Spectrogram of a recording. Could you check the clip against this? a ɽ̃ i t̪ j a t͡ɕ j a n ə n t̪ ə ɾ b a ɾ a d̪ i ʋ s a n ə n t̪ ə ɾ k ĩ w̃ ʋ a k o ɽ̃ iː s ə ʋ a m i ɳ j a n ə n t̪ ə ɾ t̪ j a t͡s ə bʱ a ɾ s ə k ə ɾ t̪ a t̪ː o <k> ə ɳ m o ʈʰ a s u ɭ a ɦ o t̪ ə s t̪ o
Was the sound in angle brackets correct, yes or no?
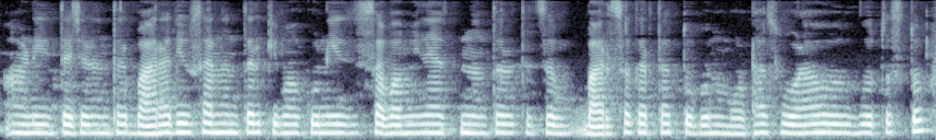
no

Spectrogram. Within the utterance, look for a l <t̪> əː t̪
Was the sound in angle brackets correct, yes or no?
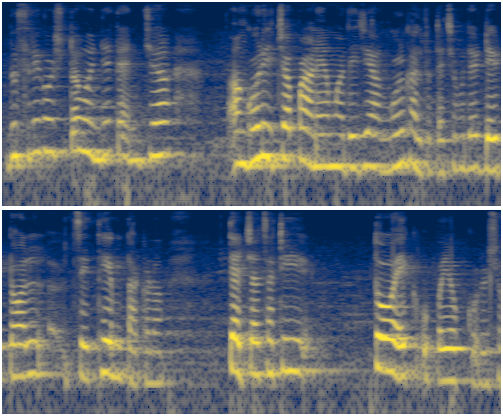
yes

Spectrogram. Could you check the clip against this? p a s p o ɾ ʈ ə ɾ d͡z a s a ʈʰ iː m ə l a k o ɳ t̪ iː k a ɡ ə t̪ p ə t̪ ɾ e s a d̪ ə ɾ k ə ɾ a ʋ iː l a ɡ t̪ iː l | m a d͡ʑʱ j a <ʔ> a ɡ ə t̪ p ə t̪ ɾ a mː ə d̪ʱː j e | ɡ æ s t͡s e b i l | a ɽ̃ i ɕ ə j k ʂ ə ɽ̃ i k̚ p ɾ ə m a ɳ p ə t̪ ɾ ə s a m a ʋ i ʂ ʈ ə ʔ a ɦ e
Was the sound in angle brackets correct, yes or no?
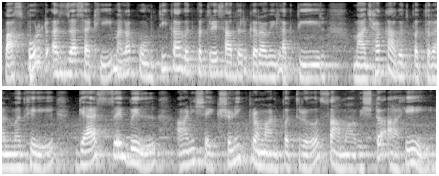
no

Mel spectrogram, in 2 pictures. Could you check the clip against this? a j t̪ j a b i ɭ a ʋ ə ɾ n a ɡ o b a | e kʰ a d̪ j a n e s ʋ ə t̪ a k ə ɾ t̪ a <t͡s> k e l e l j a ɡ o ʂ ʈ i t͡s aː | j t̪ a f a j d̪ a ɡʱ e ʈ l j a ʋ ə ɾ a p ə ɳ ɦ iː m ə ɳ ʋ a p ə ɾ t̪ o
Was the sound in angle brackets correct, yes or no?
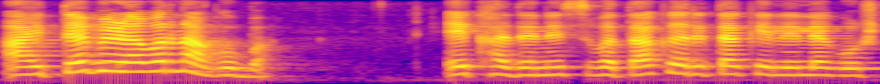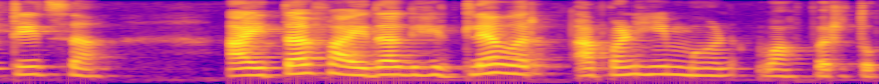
no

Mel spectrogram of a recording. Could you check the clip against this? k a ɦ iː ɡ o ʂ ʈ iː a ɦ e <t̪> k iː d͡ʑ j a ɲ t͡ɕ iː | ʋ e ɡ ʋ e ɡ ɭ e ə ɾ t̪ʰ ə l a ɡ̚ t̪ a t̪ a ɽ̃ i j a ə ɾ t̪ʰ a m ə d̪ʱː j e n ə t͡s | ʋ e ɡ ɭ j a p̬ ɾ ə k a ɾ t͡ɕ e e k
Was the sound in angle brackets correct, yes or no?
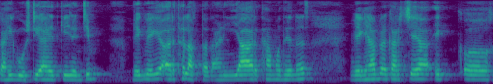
yes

